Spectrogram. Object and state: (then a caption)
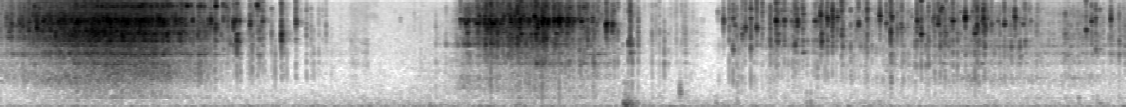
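Dried cactus rainstick. A long, hollow wooden rainstick made from dried cactus is tilted while long nails scratch and tap its ridged, holed wood surface. Two long swells of bright, rushing rattle rise and fade, followed by a stretch of quick, crisp, uneven taps and clicks with no low end.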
